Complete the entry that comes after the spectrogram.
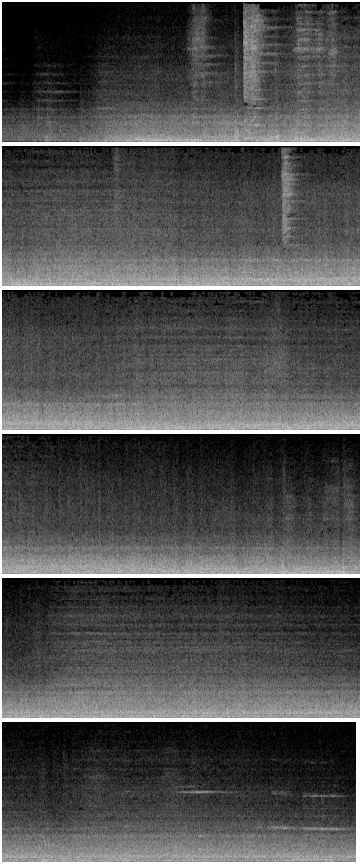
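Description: A train running through the station, a loud steady rumble of wheels on rails that builds up over the first second and a half and then holds. A faint high wheel squeal comes in near the end.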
